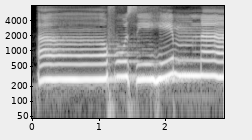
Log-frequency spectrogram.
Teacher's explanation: mim sukun dibaca dengan jelas bunyi m dan tidak ditahan anfusihimna n Mad thi'i muqaddar karena huruf nun di berharakat fathah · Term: izhar syafawi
